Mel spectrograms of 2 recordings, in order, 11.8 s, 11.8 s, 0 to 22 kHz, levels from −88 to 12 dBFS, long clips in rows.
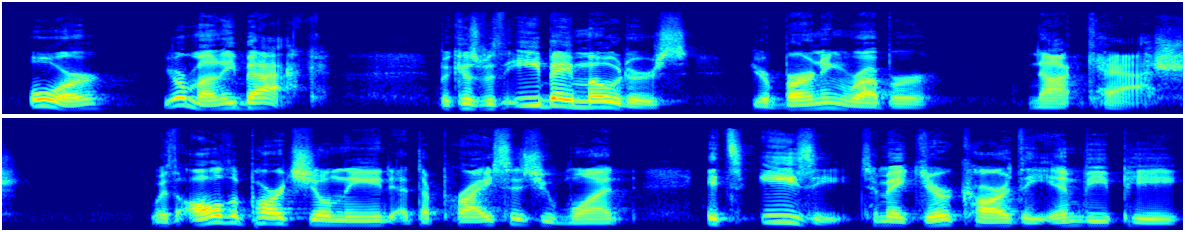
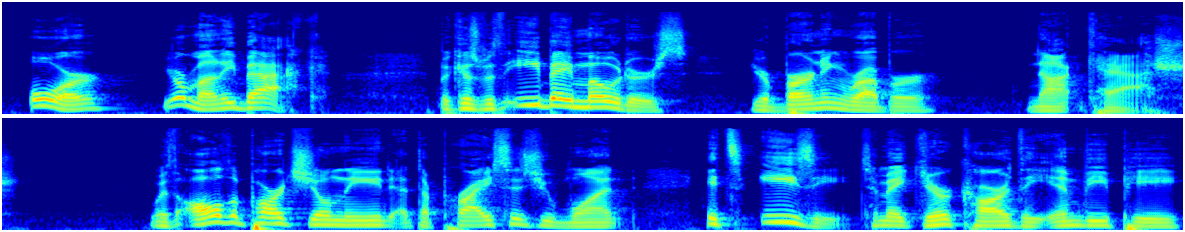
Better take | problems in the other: second | thin; somewhat; fading below 250 Hz

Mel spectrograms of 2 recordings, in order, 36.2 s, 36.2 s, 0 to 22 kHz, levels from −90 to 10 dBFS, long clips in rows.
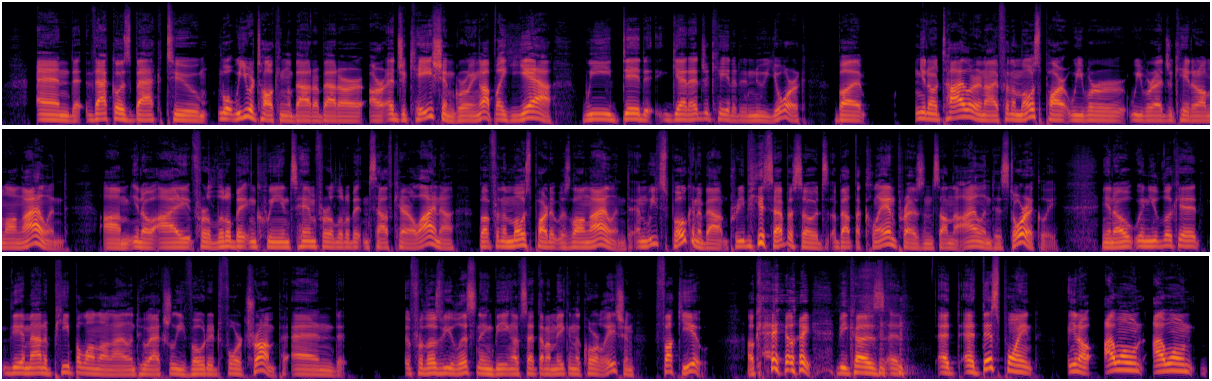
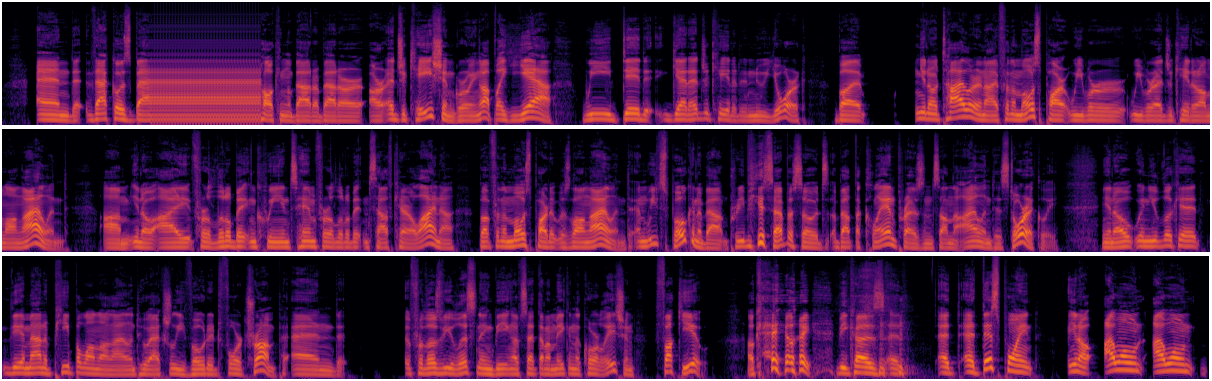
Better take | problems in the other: first | audio freezing; at 1.5 s for 1 s

